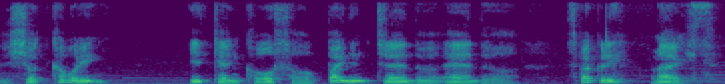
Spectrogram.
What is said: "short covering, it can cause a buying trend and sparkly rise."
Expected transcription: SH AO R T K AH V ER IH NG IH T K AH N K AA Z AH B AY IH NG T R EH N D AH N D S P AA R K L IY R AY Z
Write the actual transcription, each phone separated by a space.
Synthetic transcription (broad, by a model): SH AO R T K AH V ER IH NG IH T K AH N K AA S AH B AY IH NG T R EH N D AH N D S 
